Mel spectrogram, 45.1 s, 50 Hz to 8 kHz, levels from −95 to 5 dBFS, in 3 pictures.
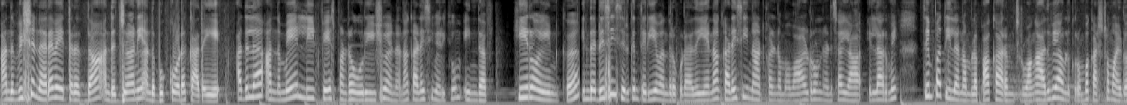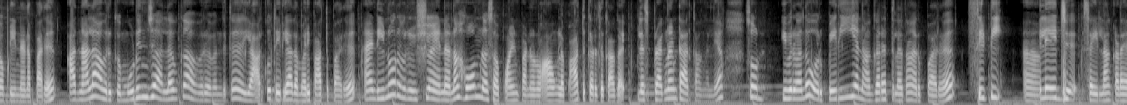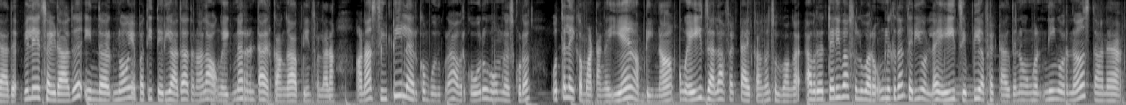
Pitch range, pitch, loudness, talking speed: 195-250 Hz, 215 Hz, -19 LUFS, 170 wpm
